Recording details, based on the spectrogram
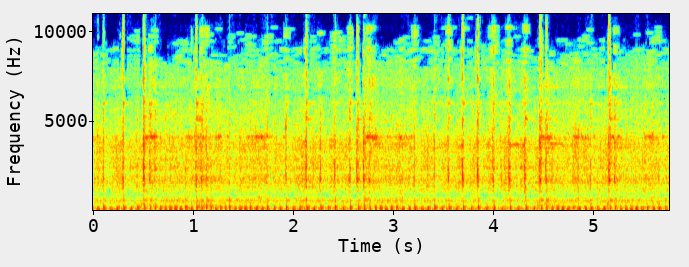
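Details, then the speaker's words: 6.5 hp Predator clone single-cylinder on a springer bike, after carb rejet and reassembly, first start: quick, even popping idle with a light sputter, picking up cleanly. Sounds like missing but owner thinks it's just the exhaust note; well tuned. "I like the way it responds it does sound like it's missing but I think it's just the exhaust note"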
